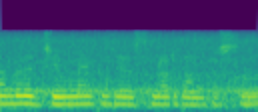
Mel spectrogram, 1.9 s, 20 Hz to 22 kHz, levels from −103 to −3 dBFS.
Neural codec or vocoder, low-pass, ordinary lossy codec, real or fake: none; none; none; real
